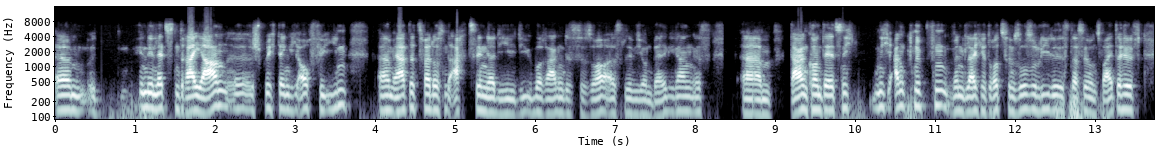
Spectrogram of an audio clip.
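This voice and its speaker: A man's plain, everyday voice at medium pitch, with fairly even intonation and a moderate pace. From Swabia, southern Germany. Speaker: football fan, community member. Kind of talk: casual chat.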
